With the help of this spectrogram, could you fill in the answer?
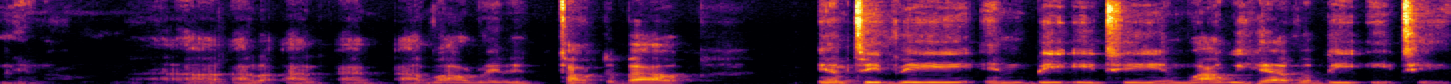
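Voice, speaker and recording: The speaker has a strong Southern US accent and keeps a moderate pace. Loudness swings widely throughout. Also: man. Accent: thick Southern US. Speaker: YouTuber. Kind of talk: casual commentary reading viewer comments.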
